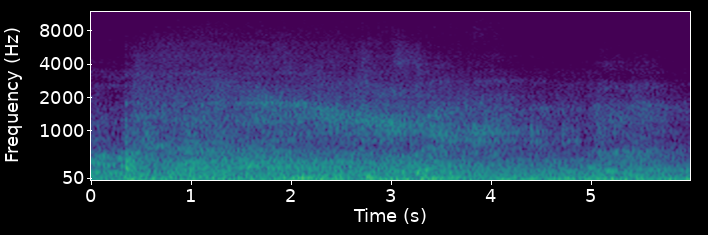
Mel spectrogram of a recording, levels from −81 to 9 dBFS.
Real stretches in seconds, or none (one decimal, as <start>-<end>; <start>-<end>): 0.0-2.2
